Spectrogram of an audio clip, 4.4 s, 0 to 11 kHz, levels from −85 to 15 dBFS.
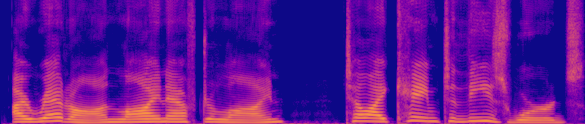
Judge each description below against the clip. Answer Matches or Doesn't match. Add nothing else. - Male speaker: Doesn't match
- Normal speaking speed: Matches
